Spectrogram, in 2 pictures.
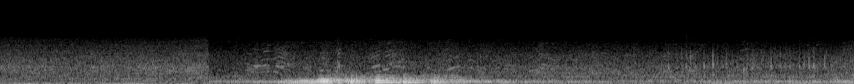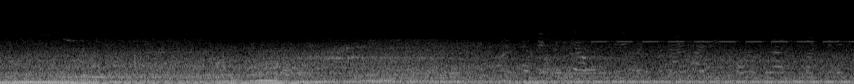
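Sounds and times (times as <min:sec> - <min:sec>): car engine and tyre rumble: 0:00.0 - 0:17.0.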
